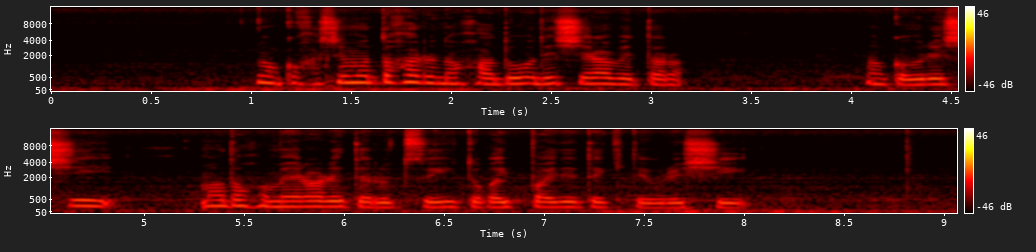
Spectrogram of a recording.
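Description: A young woman speaks softly and close up.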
